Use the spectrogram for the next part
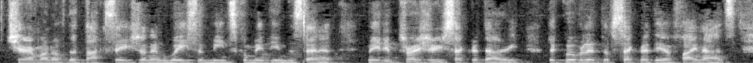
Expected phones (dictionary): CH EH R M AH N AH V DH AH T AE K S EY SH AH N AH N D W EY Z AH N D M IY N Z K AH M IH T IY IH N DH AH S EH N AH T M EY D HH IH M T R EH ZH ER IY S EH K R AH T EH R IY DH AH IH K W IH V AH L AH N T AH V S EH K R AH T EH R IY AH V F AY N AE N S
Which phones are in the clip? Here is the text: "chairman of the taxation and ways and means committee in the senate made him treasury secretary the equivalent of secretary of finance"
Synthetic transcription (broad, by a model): CH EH R M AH N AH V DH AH T AE K S EY SH AH N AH N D W EY S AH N M IY N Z K AH M IH T IY IH N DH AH S EH N AH T M EY D HH IH M T R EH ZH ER IY S EH K R AH T EH R IY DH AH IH K W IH V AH L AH N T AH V S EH K R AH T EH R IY AH V F AY N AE N S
